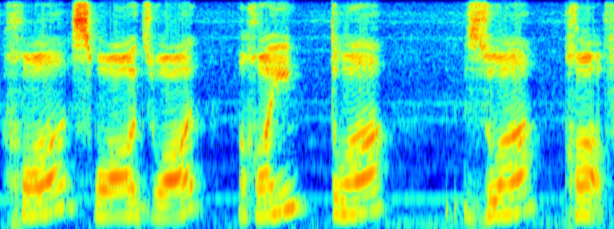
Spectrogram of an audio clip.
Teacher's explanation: ये वो 7 हरूफ हैं जो हमेशा ही पूर यानी कि मोटे पढ़े जाते हैं। अगर आप मुंह को गोल करके पढ़ेंगे तो ये लफ्ज़ आपके मुंह से मोटा ही निकलेगा, जैसे कि स्वाद, स्वाद, ज़्वाद, त्वा, ज़ा। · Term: हरूफ मुस्तालिया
